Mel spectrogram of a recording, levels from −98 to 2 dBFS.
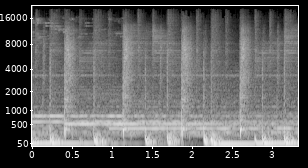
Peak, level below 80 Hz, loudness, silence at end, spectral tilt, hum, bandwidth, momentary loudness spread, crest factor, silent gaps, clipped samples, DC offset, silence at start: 0 dBFS; -18 dBFS; -15 LUFS; 0 s; -5 dB/octave; none; 18 kHz; 2 LU; 14 dB; none; under 0.1%; under 0.1%; 0 s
